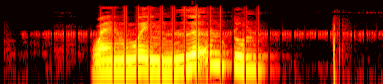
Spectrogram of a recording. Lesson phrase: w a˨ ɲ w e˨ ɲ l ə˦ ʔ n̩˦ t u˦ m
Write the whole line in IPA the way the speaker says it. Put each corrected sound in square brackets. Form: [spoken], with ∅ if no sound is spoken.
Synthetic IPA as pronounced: w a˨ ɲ w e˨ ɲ l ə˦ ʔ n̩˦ t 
